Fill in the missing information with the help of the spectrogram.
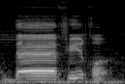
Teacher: قاف میں قلقلہ ہوگا، یعنی قاف ساکن بھی ہوگا اور قلقلہ بھی ہوگا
